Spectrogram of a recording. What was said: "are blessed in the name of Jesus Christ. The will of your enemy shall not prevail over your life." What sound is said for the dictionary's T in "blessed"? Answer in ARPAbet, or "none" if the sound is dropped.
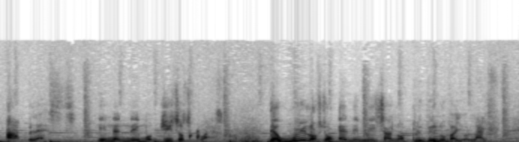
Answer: T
